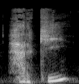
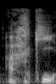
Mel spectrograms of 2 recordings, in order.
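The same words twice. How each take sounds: First: The word has an Algerian pronunciation. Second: The word has a French pronunciation. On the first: "quand on le prononce à l'algérienne" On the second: "nous prononçons le mot harki à la française"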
